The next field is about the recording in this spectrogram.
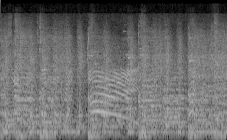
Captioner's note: Le commandant de troupe crie des ordres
